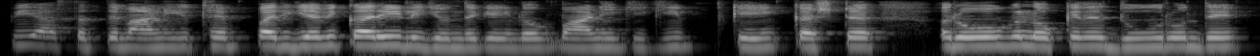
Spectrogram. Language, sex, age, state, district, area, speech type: Dogri, female, 30-45, Jammu and Kashmir, Reasi, rural, spontaneous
